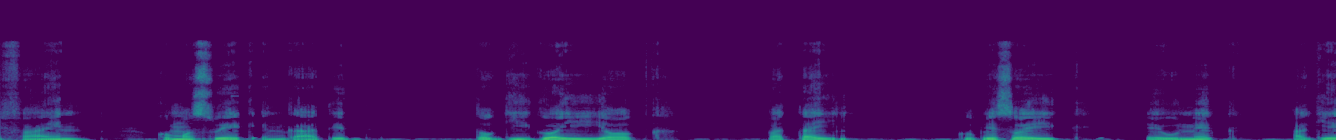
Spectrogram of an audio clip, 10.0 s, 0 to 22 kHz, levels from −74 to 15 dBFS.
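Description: From start to finish the speech has likely passed through low-delay AAC compression of the AAC-ELD kind used for video calls, squeezed hard enough to fit a bitrate of around 24 kbps. At this low rate its frames leave few bits to spare, so the damage is heavy: the voice sounds rough and grainy, hiss fills the gaps between harmonics, and the top band comes across dulled or artificial.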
